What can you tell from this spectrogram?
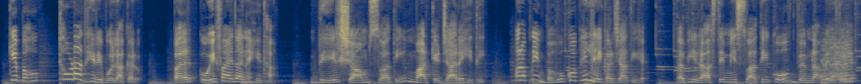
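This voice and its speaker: A woman narrating a cartoon moral story in an expressive storytelling manner. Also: medium pitch, a little slow, music in the background.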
